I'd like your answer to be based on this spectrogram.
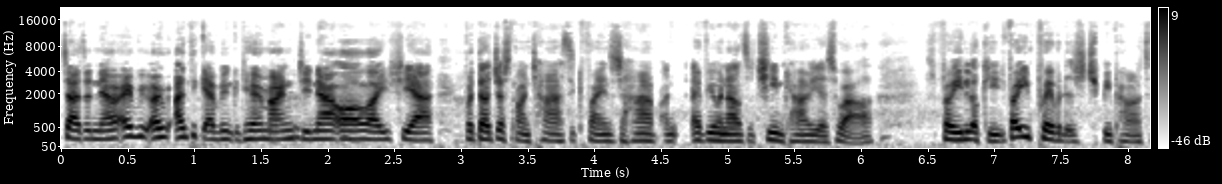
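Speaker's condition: Partial deafness, congenital

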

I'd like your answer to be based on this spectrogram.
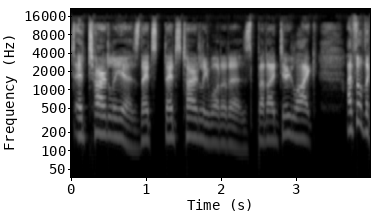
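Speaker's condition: No condition

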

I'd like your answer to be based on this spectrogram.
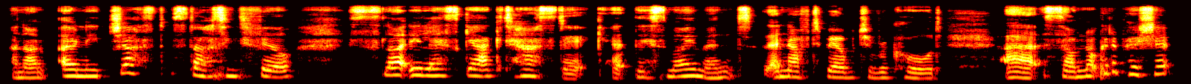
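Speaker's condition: No condition

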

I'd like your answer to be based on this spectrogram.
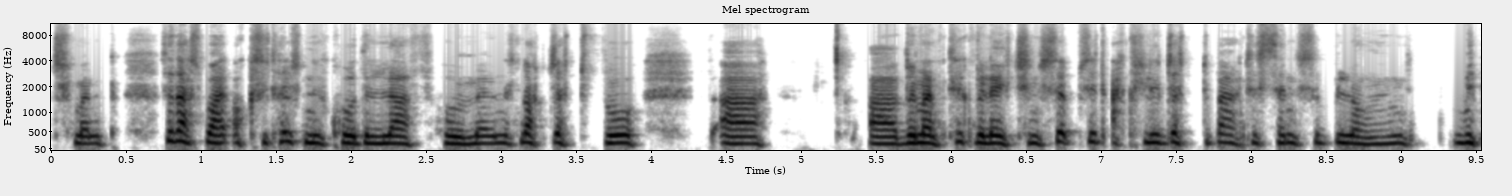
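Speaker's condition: Deafness; relies on lip reading

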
